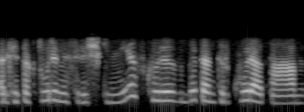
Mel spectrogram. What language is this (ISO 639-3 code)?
lit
